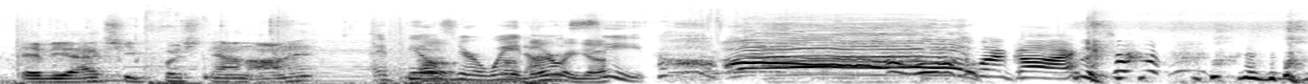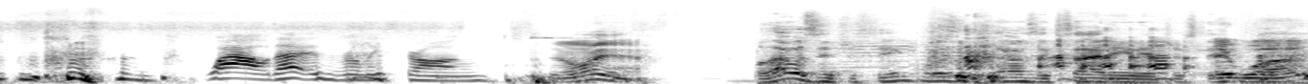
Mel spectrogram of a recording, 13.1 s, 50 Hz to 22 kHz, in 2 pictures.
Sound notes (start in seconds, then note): 3.2 water squirting; 4.0 yelling excitedly; 5.3 laughs; 11.1 laughs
